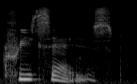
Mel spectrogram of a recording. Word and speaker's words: Chryses: C-H-R-Y, Chryses. Chryses. I will check dictionary. Okay, wait. Okay, I checked dictionary and it pronounced Chryses.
